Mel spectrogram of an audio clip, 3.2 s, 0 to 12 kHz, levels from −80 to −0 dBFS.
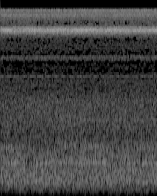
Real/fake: real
